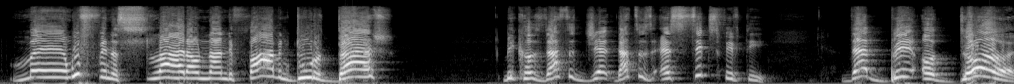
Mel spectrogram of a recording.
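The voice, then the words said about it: Put-on Black American accent. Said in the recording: “That's my black guy accent.”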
